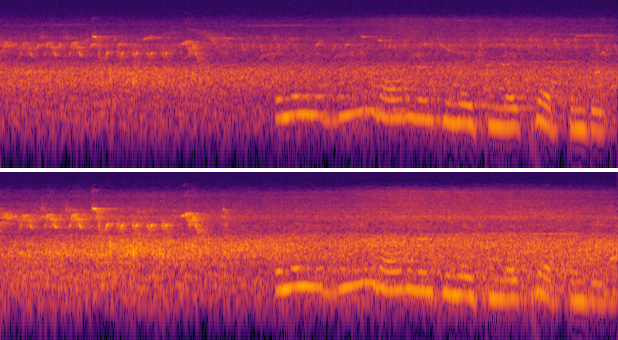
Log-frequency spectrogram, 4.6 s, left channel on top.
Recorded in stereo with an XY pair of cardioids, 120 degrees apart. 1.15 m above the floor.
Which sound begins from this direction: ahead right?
A woman speaking, at 2.1 s.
